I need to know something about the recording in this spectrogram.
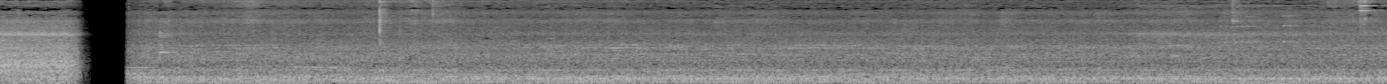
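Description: A train hums and rumbles steadily as it rides.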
